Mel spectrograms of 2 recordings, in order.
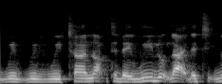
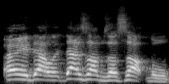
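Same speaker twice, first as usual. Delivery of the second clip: loud, high frustrated outburst; exasperated shout; 6 semitones higher, 8 dB louder, slower than usual. Real, not acted. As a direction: throw your hands up and shout. Fan exasperated at team.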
